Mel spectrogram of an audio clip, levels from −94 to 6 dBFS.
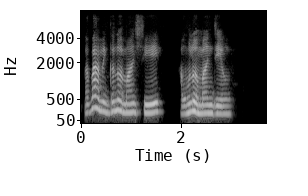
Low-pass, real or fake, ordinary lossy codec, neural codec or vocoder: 7.2 kHz; fake; none; codec, 24 kHz, 0.9 kbps, WavTokenizer, medium speech release version 2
